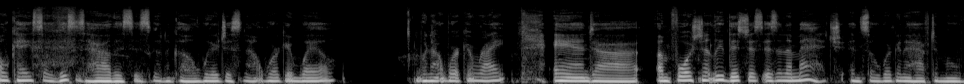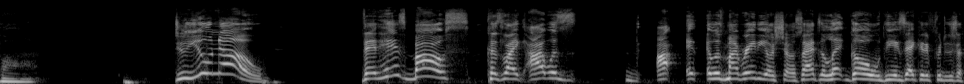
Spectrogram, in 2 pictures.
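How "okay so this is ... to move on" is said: put-on sweet gentle voice, lower pitch. Retelling firing someone while imitating Tabitha Brown. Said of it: "I put on my Tab mask and I said".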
